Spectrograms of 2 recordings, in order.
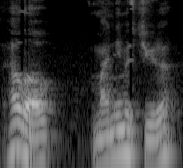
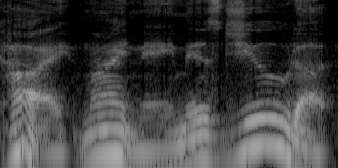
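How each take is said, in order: First: It is spoken at a moderate, slightly slowed pace. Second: It is spoken exaggeratedly, insultingly slowly.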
